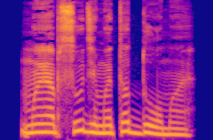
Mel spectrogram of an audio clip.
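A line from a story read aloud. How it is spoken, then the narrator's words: Near growl through teeth. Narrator (Russian): сквозь зубы уже почти рычу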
